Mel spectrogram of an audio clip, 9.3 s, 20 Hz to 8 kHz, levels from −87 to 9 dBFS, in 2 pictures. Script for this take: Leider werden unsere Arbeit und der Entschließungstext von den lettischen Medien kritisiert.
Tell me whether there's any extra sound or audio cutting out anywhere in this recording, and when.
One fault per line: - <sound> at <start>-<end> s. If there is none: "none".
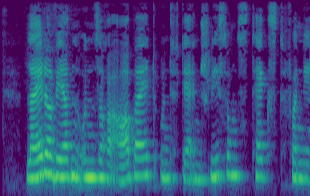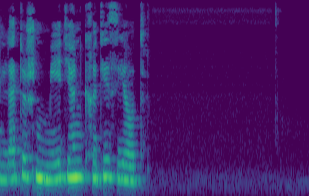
none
